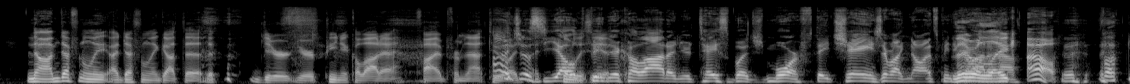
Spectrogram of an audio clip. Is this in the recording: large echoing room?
no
